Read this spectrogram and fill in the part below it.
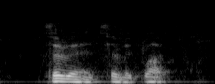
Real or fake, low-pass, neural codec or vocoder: fake; 7.2 kHz; codec, 16 kHz, 4.8 kbps, FACodec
